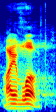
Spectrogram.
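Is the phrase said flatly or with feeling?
flatly. It is said flatly, without any feeling. The speaker does not really believe it. The speaker calls it wrong. "Then notify your face. You're like"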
